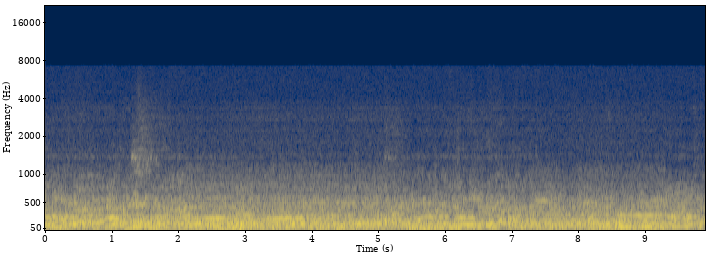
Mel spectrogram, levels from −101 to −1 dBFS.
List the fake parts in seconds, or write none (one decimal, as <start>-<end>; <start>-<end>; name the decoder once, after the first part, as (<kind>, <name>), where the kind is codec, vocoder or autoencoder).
0.0-2.1 (codec, SNAC); 5.5-7.3; 9.3-9.9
